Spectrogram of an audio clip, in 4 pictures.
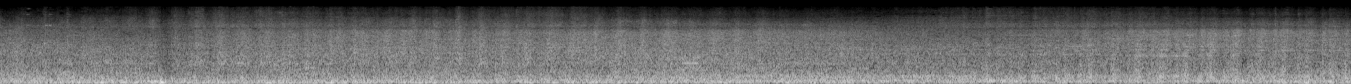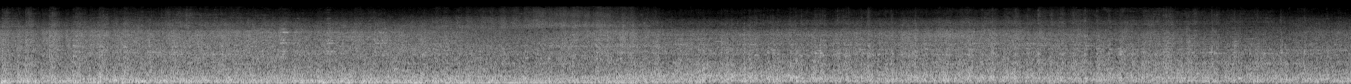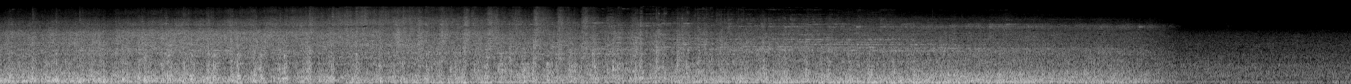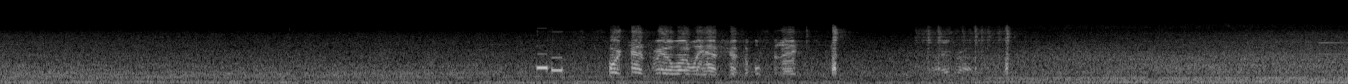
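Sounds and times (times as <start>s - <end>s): clickety-clack over rail joints: 0.0s - 37.7s, 49.7s - 50.8s
freight train wheels rumbling: 0.0s - 45.4s, 46.5s - 54.0s.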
